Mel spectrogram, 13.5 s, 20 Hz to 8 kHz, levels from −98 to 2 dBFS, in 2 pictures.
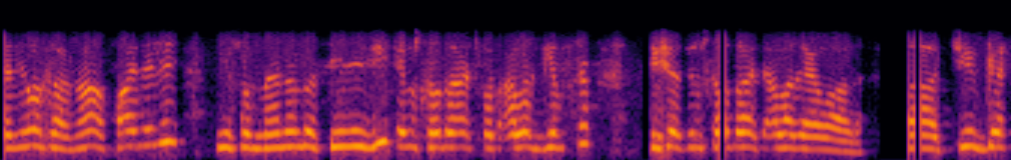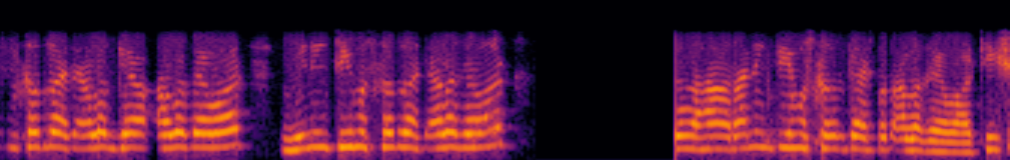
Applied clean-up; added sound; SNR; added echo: none; none; none; none.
